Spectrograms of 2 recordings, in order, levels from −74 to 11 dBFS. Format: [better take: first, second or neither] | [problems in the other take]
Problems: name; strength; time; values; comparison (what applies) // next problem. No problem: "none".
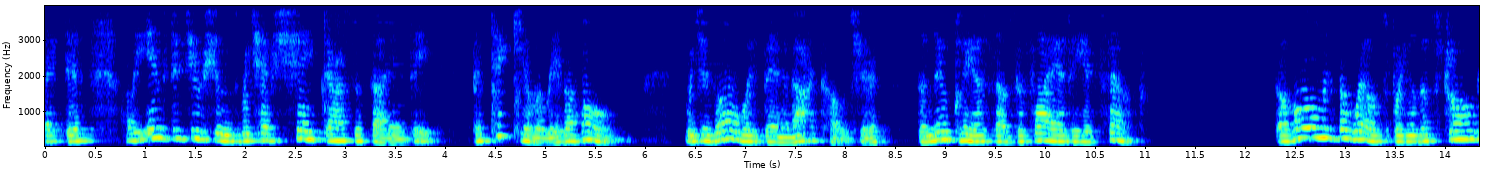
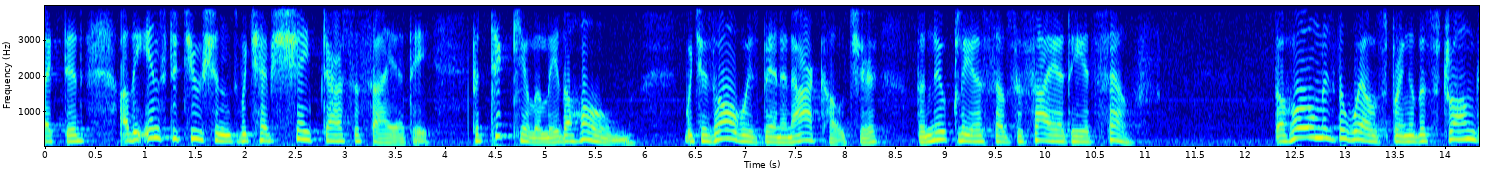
second | noise reduction (neural mask model DeepFilterNet 3)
